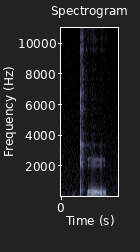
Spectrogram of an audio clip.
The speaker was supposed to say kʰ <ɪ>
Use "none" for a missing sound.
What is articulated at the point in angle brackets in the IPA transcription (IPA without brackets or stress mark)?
i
